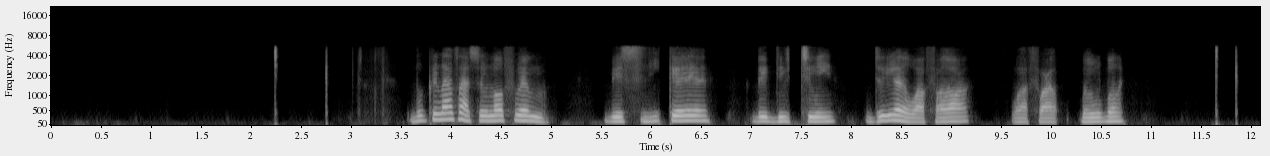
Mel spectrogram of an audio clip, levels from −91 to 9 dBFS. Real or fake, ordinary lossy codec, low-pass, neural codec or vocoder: fake; none; 5.4 kHz; codec, 16 kHz, 0.5 kbps, FreqCodec, larger model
